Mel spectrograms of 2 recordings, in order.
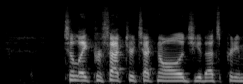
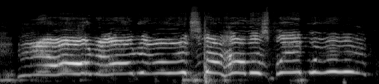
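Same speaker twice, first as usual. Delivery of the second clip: very high, drawn-out put-on wail; mock wailing protest; 6 dB louder, much slower than usual. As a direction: squeal it in hammed-up panic, stretching the words. Joking acted protest in the bit.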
